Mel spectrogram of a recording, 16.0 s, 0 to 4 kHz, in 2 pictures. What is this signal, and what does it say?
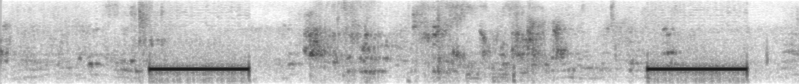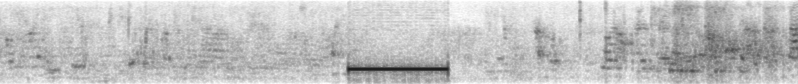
Ringback tone (Europe, 425 Hz), with speech.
